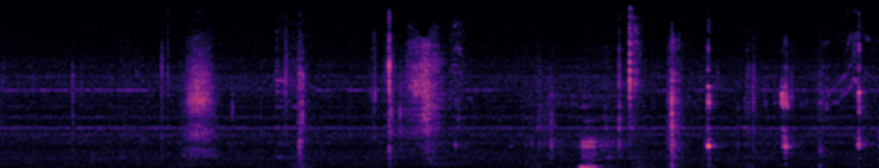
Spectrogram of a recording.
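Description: A man chews food with soft smacking sounds close by.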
